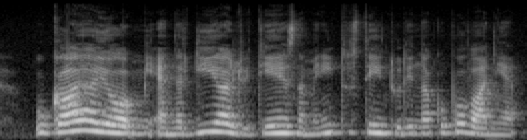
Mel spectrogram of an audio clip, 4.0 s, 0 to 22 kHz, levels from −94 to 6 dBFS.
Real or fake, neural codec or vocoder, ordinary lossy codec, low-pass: real; none; none; 19.8 kHz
